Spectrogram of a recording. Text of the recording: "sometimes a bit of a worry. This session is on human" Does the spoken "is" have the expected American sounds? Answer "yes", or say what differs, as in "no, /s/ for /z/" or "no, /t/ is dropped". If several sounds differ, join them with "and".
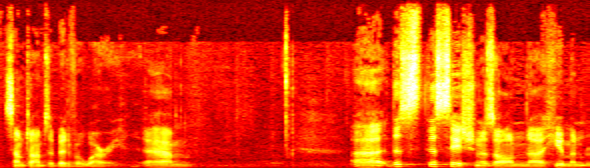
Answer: yes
